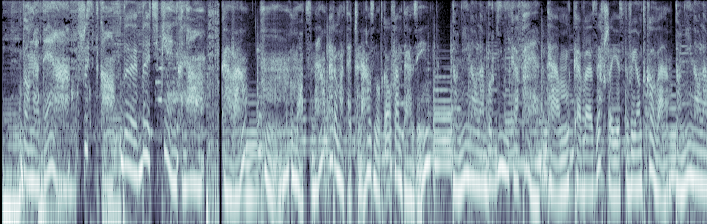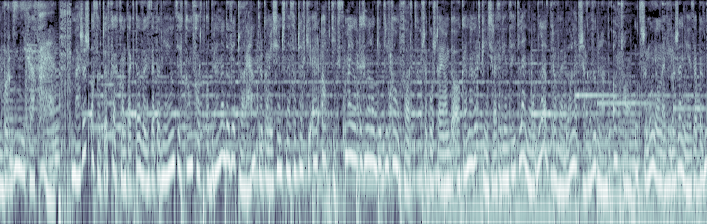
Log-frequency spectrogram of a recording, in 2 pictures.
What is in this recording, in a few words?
COMMERCIALS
